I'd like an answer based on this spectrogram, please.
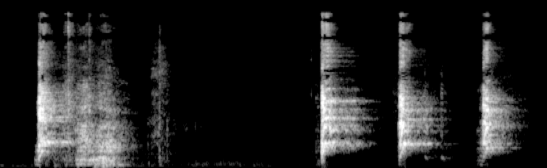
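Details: Belgian Malinois at home during an ordinary day; a loud bark followed by a drawn-out growly bark, a pause of about two seconds, then three sharp single barks spaced about a second apart.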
